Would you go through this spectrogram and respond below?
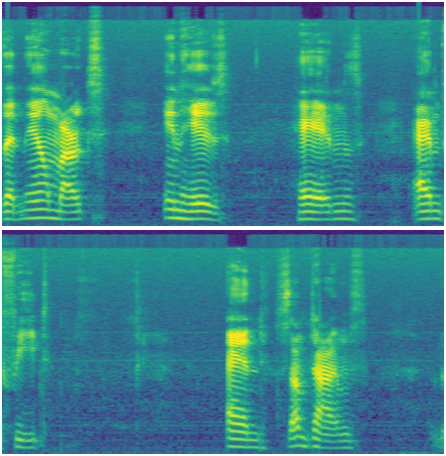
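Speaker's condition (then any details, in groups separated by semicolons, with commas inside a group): Cerebral palsy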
